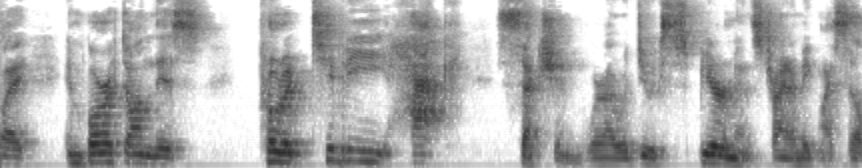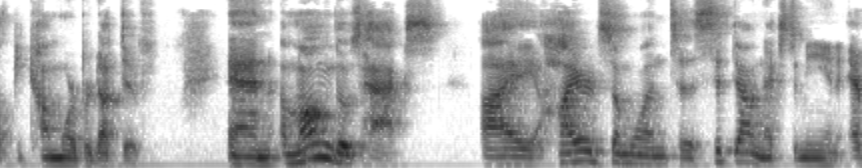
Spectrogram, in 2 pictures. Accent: California, United States; But so I grew up in California.

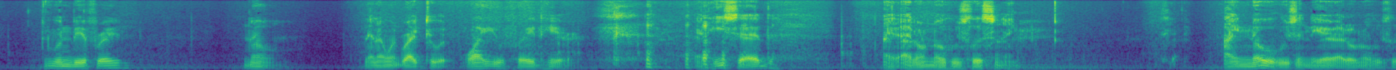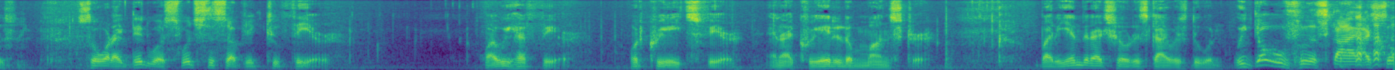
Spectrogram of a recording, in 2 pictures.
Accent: New York, United States; I grew up in New York

